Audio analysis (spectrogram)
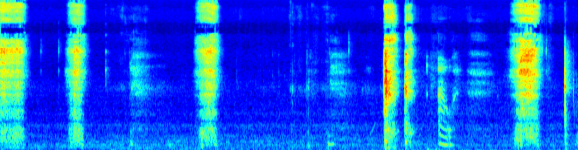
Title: more chhinkni sneezes yayyy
